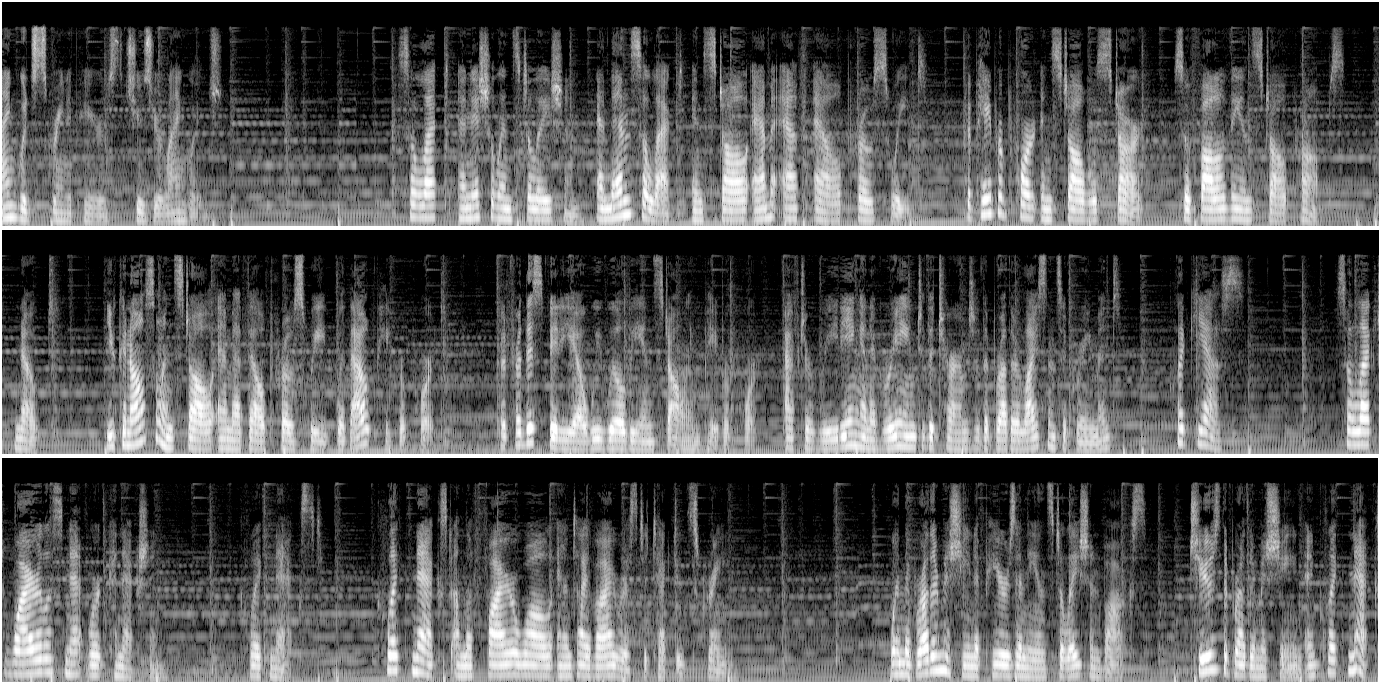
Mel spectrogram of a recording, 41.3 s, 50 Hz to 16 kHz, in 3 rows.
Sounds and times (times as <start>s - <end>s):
Speech: 0.0s - 2.2s, 4.0s - 18.2s, 18.8s - 26.2s, 27.2s - 29.2s, 30.0s - 30.7s, 31.3s - 34.9s, 36.4s - 41.3s
Music: 0.0s - 41.3s.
